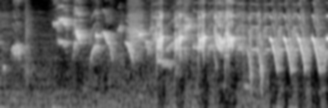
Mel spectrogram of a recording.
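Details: Song of the Javan myna, dense and jumbled: scratchy, chattering notes building in loudness, ending with a string of sharp downward-sweeping whistles repeated about twice per second.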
